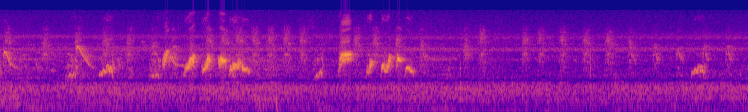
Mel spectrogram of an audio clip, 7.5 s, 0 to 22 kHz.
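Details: Red-whiskered bulbul heard while trapping, 31 March 2019: a run of quick chirpy warbled notes packed into the first half, then sparser single chirps, over a constant low hum.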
